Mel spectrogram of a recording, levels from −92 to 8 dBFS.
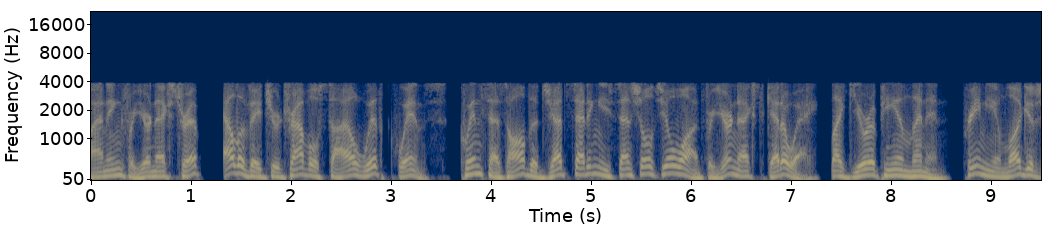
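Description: Nothing faulty can be heard in this speech recording.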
